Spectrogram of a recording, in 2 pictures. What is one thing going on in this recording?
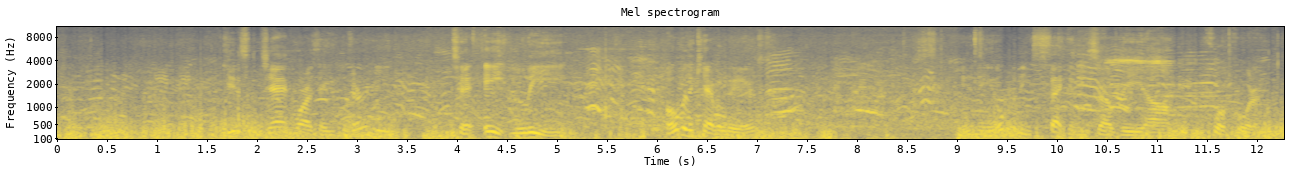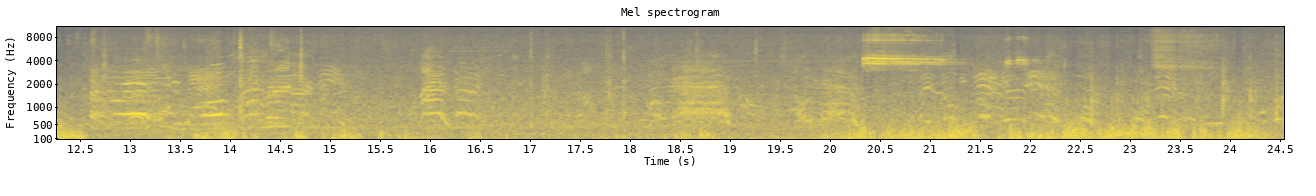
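Men and boys shout and call out outdoors.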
